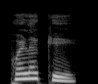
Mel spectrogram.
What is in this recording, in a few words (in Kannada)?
"ಪಳ್ಕೆ", Kannada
